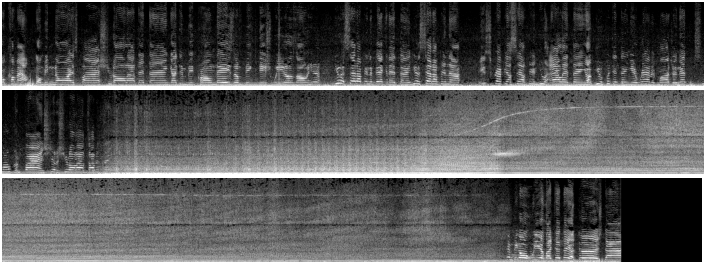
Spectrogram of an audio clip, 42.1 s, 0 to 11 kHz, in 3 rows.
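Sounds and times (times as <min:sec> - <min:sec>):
tractor diesel engine running flat out: 0:15.7 - 0:38.9
high whistle: 0:23.0 - 0:25.3.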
